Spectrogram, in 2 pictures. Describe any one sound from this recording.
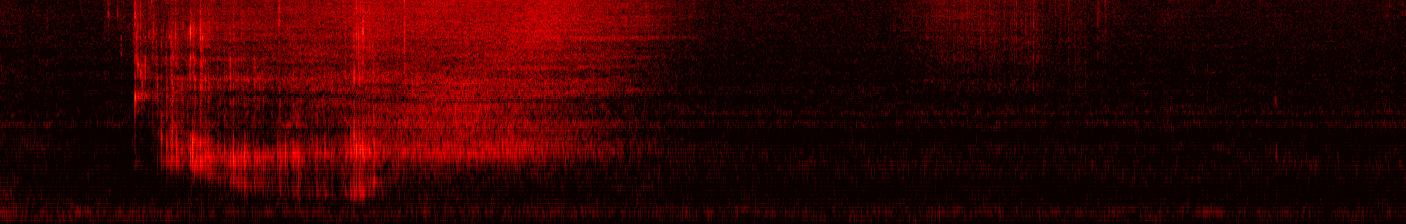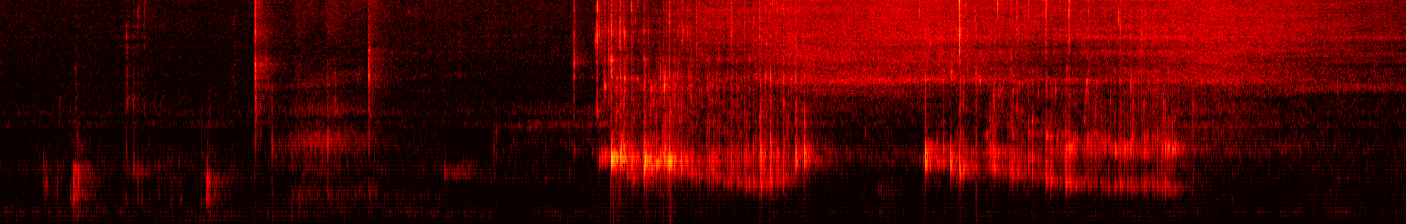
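Soda pours and splashes into a glass.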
